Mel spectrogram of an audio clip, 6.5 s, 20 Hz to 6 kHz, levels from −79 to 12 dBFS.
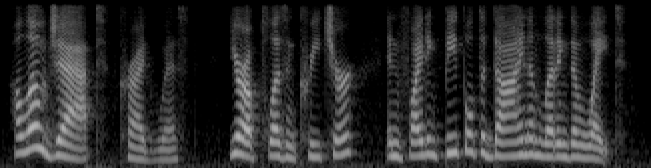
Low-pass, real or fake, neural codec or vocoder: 5.4 kHz; fake; codec, 16 kHz, 0.2 kbps, FocalCodec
